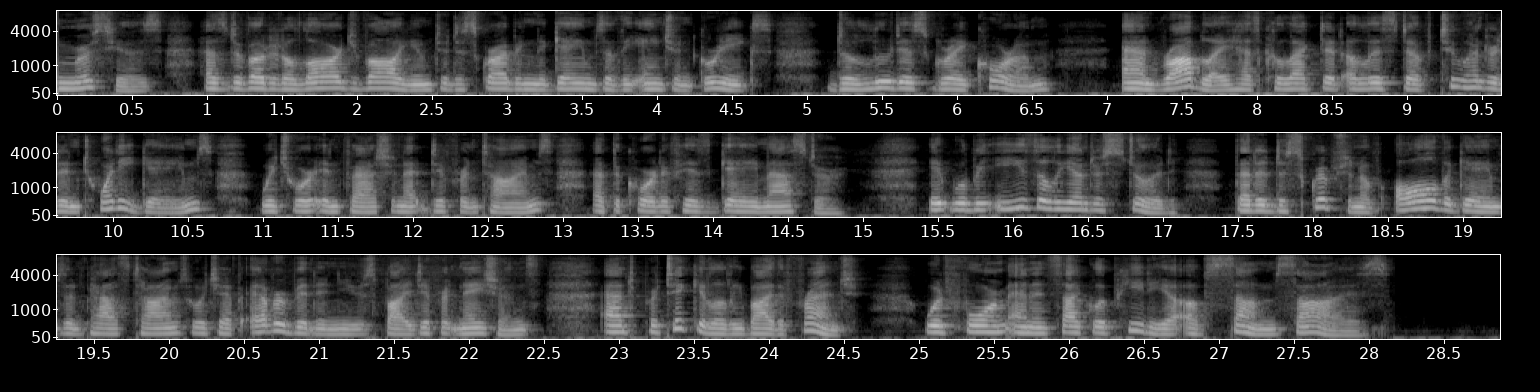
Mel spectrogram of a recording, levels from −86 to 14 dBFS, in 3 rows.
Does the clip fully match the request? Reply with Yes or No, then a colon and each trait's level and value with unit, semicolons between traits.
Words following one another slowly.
No: average, 160 wpm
